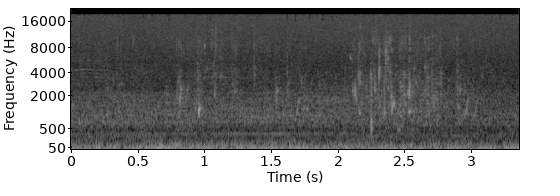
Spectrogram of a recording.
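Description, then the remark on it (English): Gentle water splashing and lapping with soft scattered sloshes over a steady low rumble as a person swims in calm, almost completely still, salty harbor water in the morning. No voices. “Here's the sound of the morning light at the harbor as I took a swim.”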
